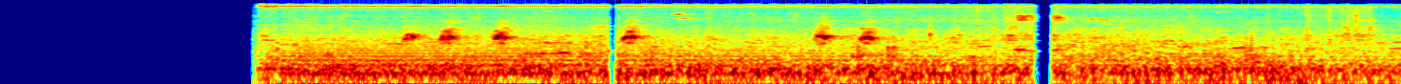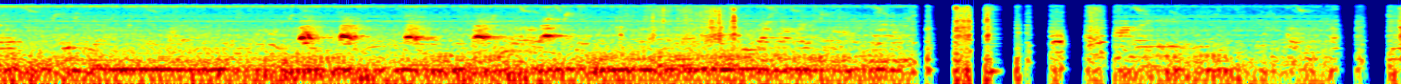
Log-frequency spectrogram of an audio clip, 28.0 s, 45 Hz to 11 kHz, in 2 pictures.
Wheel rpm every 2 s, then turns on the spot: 0, 0, 0, 0, 0, 0, 10, 0, 0, 0, 0, 10, 10, 0.
12-14 22-26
